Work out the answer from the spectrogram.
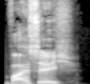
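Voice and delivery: kurzer, hoher, lauter Zuruf; Zurückrufen. A narrator's reading. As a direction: im Weggehen zurückrufen. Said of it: "hatte er zurückgerufen". (laut und hoch zurückrufend)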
